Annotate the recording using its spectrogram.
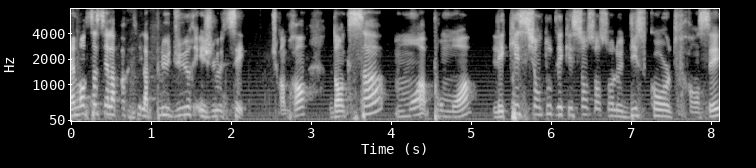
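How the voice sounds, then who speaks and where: A bright, sharp tone at a fairly slow pace, dry and close with no echo. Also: man, high pitch for a man. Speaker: crypto enthusiast. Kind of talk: tutorial.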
